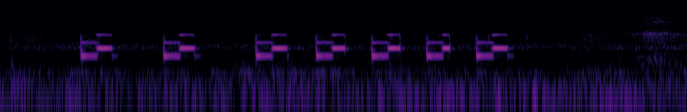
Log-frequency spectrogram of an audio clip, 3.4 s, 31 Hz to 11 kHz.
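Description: Keypad dial tones from an LG Pop GD510 mobile phone beep seven times in a steady, evenly spaced sequence, clear and close, over faint room noise.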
